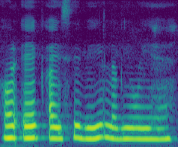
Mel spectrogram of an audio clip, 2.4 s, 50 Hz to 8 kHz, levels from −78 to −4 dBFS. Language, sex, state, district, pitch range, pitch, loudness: Hindi, female, Uttar Pradesh, Saharanpur, 220-235 Hz, 225 Hz, -14 LUFS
